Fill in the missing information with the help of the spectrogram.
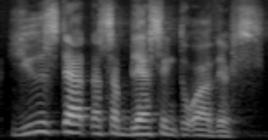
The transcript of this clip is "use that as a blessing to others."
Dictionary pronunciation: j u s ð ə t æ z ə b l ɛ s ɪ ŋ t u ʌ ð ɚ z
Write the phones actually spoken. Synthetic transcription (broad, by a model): j u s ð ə t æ s ə b l ɛ s ɪ ŋ t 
